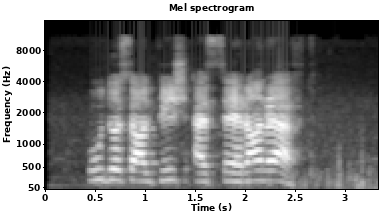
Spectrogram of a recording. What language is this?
Persian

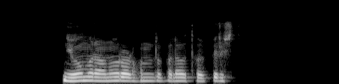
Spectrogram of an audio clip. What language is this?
Pashto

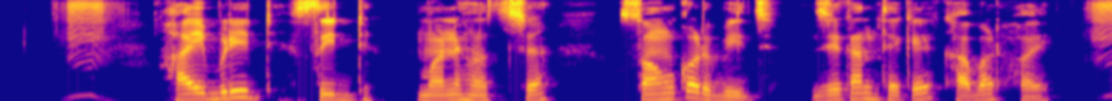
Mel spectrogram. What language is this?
Bangla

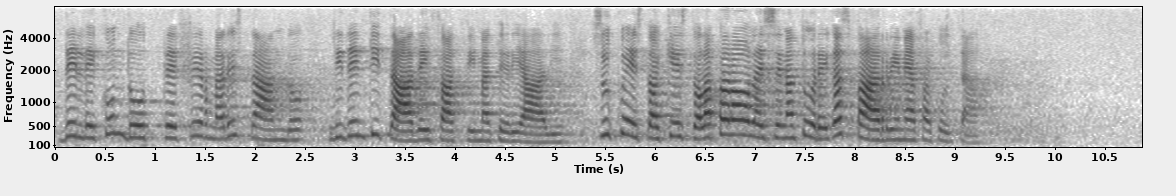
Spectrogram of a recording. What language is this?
Italian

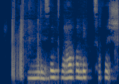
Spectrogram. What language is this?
Pashto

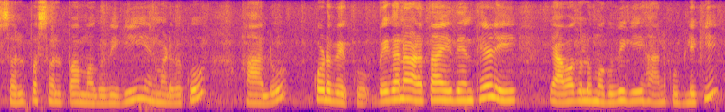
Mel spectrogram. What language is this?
Kannada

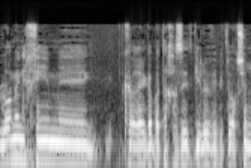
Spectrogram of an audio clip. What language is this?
Hebrew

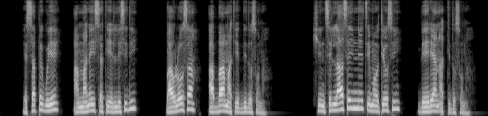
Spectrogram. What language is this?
Gofa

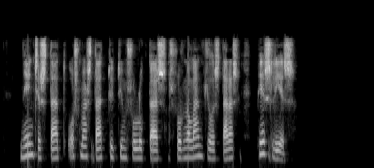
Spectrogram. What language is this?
Mari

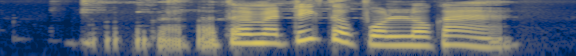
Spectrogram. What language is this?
Odia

